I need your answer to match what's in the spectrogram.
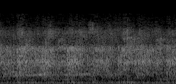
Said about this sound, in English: Come on and give God a hand clap of praise.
